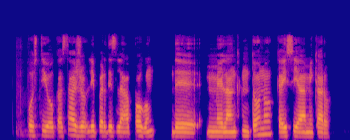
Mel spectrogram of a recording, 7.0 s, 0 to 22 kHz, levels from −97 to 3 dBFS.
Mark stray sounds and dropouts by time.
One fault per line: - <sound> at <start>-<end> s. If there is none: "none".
none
